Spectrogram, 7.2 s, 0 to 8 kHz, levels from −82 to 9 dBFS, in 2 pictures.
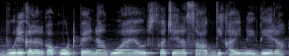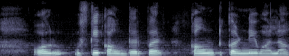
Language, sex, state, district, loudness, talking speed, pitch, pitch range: Hindi, female, Rajasthan, Jaipur, -15 LUFS, 190 wpm, 230 Hz, 215-240 Hz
